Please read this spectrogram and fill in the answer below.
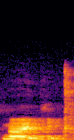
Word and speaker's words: Nike: They're the #1 sports and fitness brand in the world, and that is Nike. Nike! Eh sì, la E si legge I.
